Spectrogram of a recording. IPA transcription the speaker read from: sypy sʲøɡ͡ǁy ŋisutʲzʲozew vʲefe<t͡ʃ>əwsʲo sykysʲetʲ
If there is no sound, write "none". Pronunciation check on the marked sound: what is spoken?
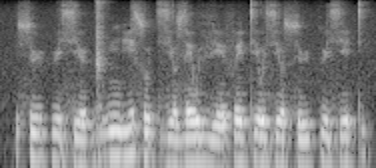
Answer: tʲ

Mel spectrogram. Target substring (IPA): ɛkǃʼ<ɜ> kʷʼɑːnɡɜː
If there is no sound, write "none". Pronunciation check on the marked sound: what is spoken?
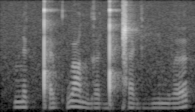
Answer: æ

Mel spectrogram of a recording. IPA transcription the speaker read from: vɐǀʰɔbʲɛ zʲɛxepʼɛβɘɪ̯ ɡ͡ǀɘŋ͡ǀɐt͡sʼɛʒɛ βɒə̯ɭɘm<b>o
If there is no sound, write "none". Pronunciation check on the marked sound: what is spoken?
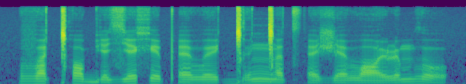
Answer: ð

